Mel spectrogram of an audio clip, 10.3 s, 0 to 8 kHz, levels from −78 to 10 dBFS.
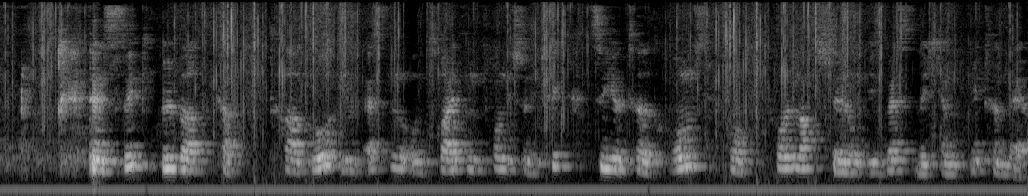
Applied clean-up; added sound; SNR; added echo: none; Crumpling, crinkling; 11 dB; reverberation time 0.4 s.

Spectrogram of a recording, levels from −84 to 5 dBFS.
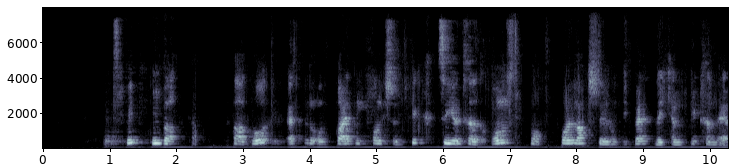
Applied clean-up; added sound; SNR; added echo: neural mask model DeepFilterNet 3.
